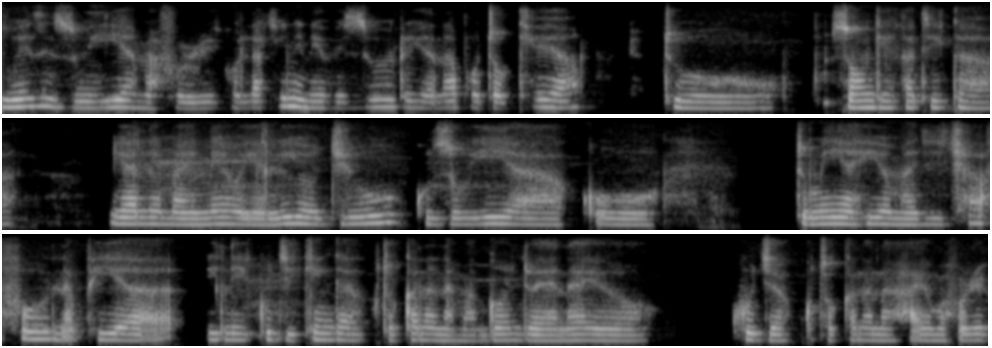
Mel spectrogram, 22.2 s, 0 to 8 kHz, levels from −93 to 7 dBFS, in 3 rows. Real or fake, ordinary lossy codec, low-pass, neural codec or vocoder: real; Opus, 32 kbps; 7.2 kHz; none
